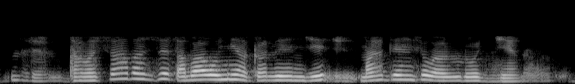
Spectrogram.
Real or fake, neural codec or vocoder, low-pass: fake; autoencoder, 22.05 kHz, a latent of 192 numbers a frame, VITS, trained on one speaker; 3.6 kHz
